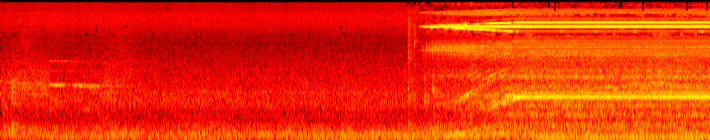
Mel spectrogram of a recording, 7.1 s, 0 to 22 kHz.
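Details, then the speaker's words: CNC spindle motor driven by a newly programmed VFD, test run at minimum setting of 5000 RPM; very quiet, smooth steady high whine with no rattle or roughness; normal low-speed running. "so that's the minimum setting of 5000 RPM. It's very quiet."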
